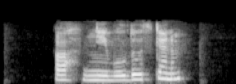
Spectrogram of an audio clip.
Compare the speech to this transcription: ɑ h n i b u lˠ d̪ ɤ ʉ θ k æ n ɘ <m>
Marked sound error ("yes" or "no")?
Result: no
